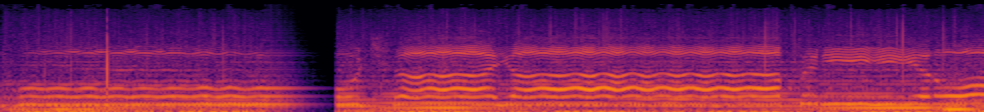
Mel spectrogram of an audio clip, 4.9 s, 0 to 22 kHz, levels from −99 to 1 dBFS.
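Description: Packets were likely delayed in transit, letting the receiver's jitter buffer run dry, which produces a call audio freeze from 1.33 to 1.69 s. For about 336 ms the last sound is stretched into a fading buzz or hiss that never drops to silence. When the flow resumes, the audio picks up where it stopped with nothing lost, so everything afterwards arrives about 336 ms later than it would have.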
